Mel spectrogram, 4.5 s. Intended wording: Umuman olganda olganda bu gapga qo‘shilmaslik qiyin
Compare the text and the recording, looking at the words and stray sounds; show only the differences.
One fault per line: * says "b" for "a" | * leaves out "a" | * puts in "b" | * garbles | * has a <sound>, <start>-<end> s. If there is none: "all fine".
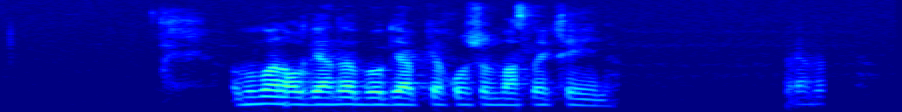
* leaves out "olganda"
* has a laugh, 4.0-4.2 s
